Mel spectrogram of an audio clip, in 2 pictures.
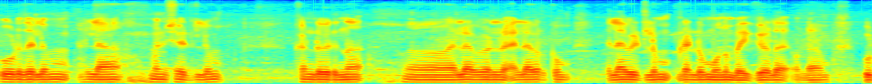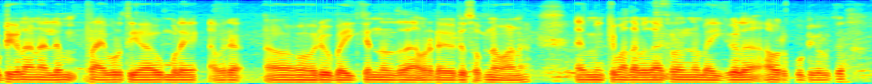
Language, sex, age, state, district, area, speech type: Malayalam, male, 30-45, Kerala, Pathanamthitta, urban, spontaneous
